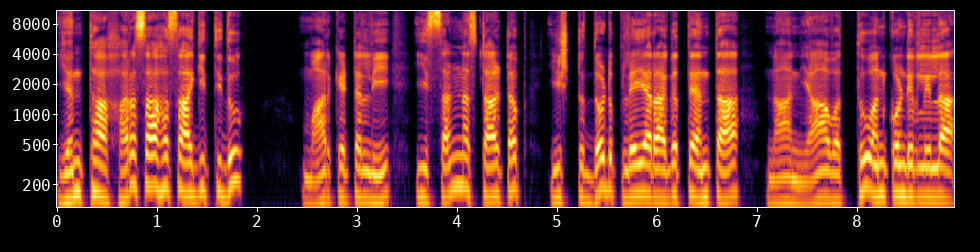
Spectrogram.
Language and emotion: Kannada, surprised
